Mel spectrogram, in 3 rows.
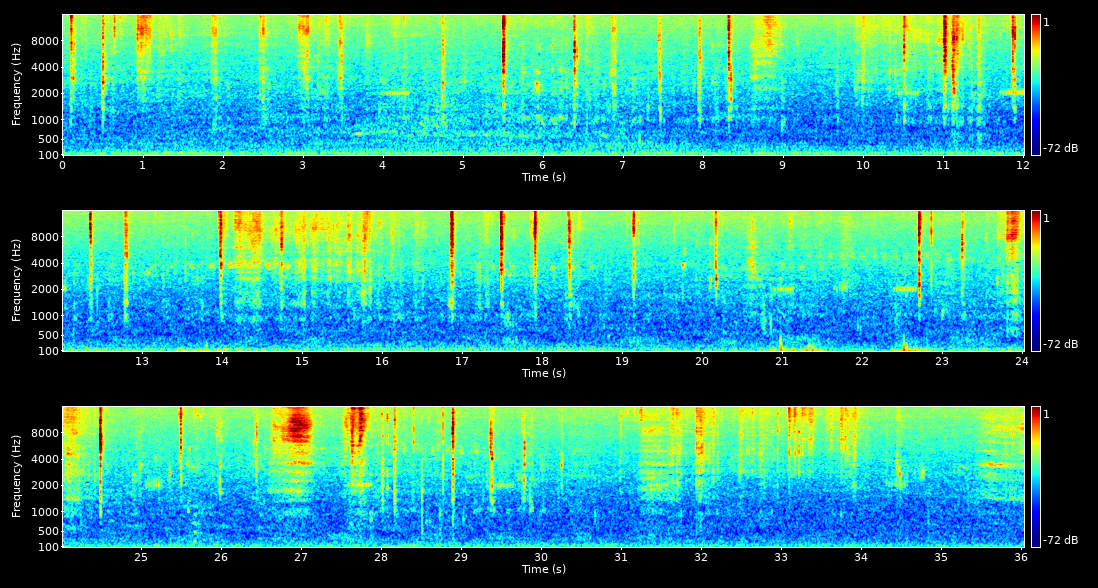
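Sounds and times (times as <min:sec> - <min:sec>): person chewing and lip-smacking: 0:00.0 - 0:20.4, 0:22.5 - 0:24.6, 0:25.3 - 0:26.6, 0:27.6 - 0:30.4
mouth clicks and crunches: 0:00.0 - 0:34.9
low steady rumble: 0:00.0 - 0:36.0.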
